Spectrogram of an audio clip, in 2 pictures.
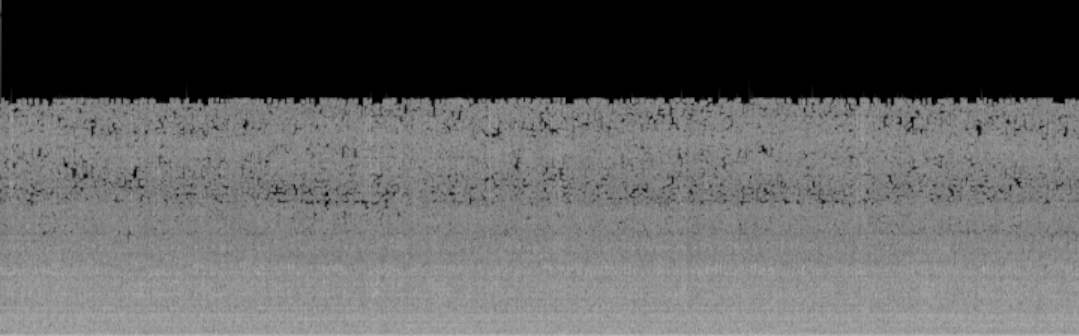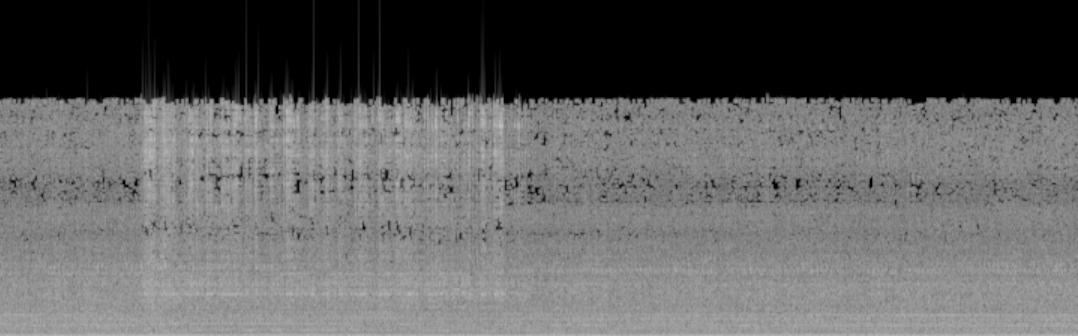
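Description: Farm tractor engine running steadily at road speed, heard from the tractor, with a strong steady low hum. Past the middle, a second, higher engine note rises and falls for a few seconds.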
